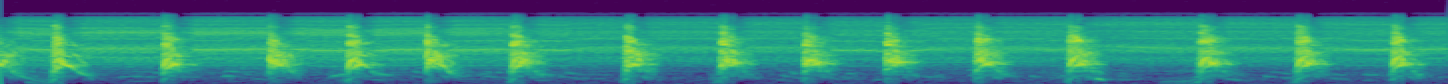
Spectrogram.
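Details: Mavis, a puppy, barking at a Scholl pedicure roller she dislikes: sharp high yapping barks in a fast, uneven string of about sixteen across nine seconds, each bark a bright harmonic burst.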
